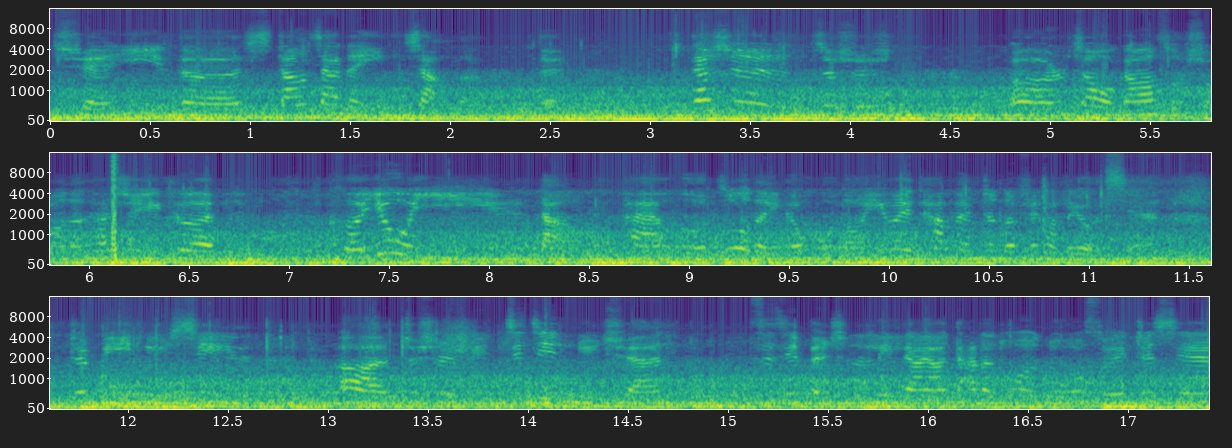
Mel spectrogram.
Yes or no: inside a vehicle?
yes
